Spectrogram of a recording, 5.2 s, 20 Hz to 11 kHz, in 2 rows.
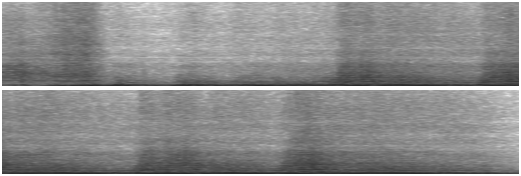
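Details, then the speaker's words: Mopar Muscle truck V8, after refitting the old ECU in place of the new faulty one: V8 blips up sharply several times and drops back cleanly with no popping or backfire. "I told Steve put the old ECU back on like the one that's bet on the truck for 30 years not the one that we just bought today yeah and sure enough it fixed it"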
